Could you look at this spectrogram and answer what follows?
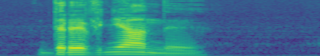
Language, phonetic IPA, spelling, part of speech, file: Polish, [drɛvʲˈɲãnɨ], drewniany, adjective, Pl-drewniany.ogg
